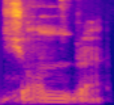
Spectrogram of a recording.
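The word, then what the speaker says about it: genre: বানানটা যেমনই হোক, এটার উচ্চারণ হচ্ছে জনরা।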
